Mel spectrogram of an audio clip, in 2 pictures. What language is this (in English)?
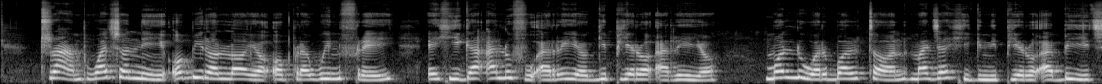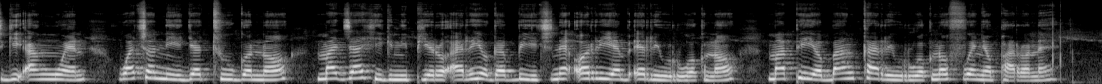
Luo (Kenya and Tanzania)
